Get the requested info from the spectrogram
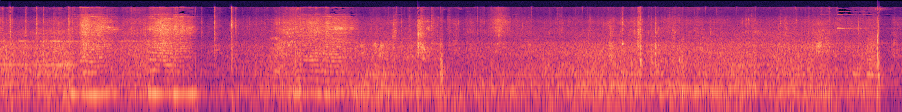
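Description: Station platform din beside a standing VIRM double-deck electric train, with a steady hum from the train. Voices of passers-by come through briefly about a second in and again about three seconds in.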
